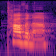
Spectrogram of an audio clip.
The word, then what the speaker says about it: Cavanagh: was an irish surname let's see how to pronounce it kavanagh apparently the world of catherine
